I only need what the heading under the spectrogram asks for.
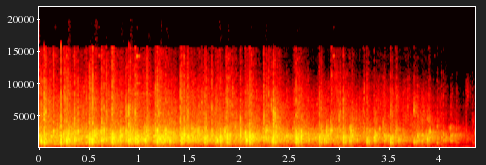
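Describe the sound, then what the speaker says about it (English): Guests at a 2019 awards luncheon applaud in a full, steady round of many clapping hands that gradually eases off toward the end. "Can we give applause for Jan, please?"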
